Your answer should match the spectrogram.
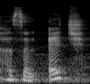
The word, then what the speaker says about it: hustle: एंड एक होता है हसल, HUSTLE, हसल मीन्स क्या होता है? इसका मीन्स भी होता है भीड़ भाड़। ओके। सो इसमें भी T साइलेंट है, इसमें भी T साइलेंट है, इसमें भी।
